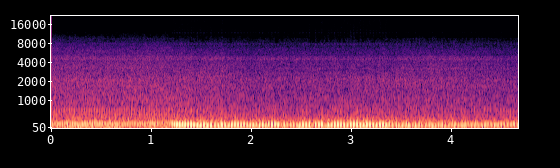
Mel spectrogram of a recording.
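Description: A motorcycle engine runs steadily as the rider eases through clutch-controlled upshifts with barely any throttle, its pitch rising and falling slightly between gears, close by and with no talk.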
